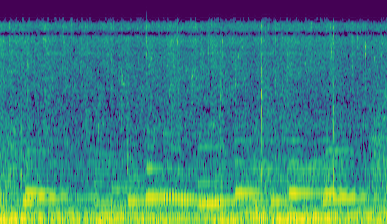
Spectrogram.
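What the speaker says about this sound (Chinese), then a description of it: "下切好的姜和蒜，开小火给它翻炒一下" Ginger and garlic stir-frying in a wok over low heat, a steady dense sizzle with light crackles and occasional scrapes, continuous and fairly close, with music playing underneath.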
